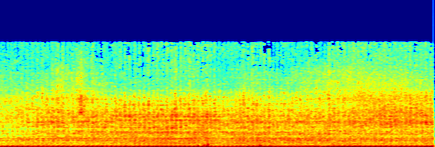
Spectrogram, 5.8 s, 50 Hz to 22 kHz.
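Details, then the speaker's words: 1988 Chevrolet Silverado V8, warming up while cruising about 45–50 mph: steady drone under road noise with occasional faint stumble; slight misfire, sometimes runs rougher as it warms. "I got a little bit of a misfire though I can hear it but it's not Miss F right here she want to open up see once I get to like 45 50 but now she miss fing again"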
